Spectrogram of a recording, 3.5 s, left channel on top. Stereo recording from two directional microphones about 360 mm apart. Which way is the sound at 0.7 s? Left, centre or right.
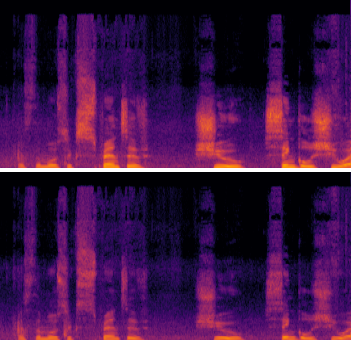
Left.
